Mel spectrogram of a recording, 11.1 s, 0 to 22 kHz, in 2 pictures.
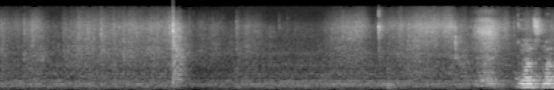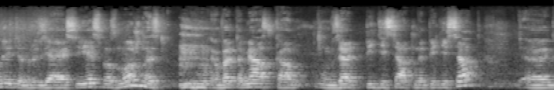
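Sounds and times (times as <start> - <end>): paper rustling: 0.0 - 6.0
paper towel tearing: 0.0 - 6.0.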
